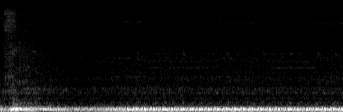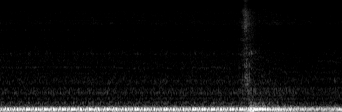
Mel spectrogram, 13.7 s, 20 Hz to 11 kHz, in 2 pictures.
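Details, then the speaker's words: 1972 LeMans with International body swap, cold day, after turning up idle screw: warm engine holds low, steady, even idle, sounds a lot better; electronic choke likely needs turning back. "that sounds a lot better so I think the uh choke electronic choke needs to be turned back a little bit too"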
